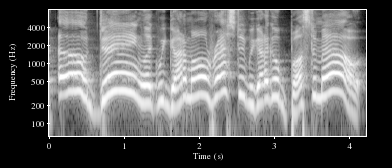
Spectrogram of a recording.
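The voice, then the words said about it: Impression of a movie character. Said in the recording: “That was a good impression.”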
